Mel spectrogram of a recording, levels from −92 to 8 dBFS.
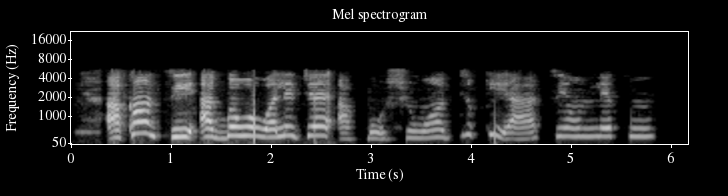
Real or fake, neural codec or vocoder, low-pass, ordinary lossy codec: real; none; 5.4 kHz; none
